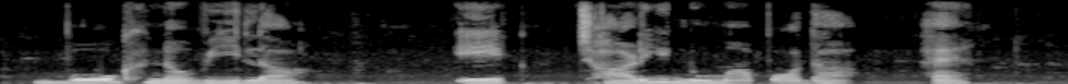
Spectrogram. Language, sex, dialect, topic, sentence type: Hindi, female, Marwari Dhudhari, agriculture, statement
